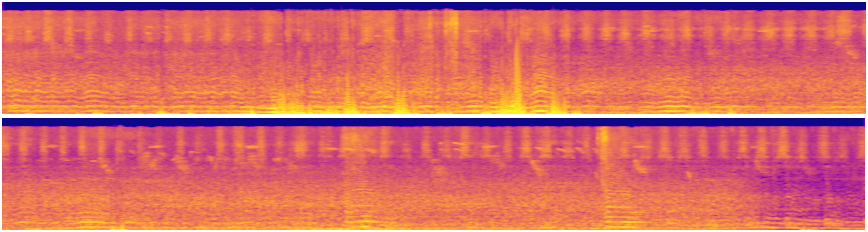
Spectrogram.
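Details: Low humming bee buzz with wavering overtones from a suburb of Edinburgh, mixed with clattering knocks between three and six seconds, then a steadier drone that fades near the end.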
